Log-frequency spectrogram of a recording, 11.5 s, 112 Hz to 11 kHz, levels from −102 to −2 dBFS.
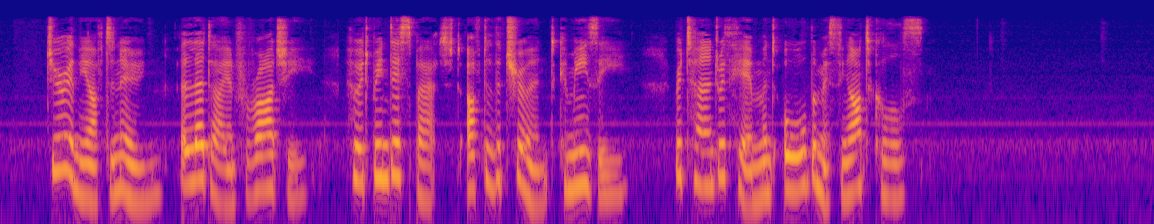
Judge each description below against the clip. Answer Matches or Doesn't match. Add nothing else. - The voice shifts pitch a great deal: Matches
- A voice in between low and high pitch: Doesn't match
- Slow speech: Matches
